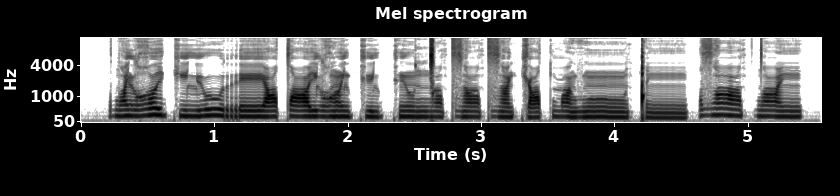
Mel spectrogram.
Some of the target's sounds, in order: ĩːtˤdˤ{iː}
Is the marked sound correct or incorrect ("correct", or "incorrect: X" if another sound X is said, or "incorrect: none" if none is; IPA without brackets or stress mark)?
incorrect: ĩː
